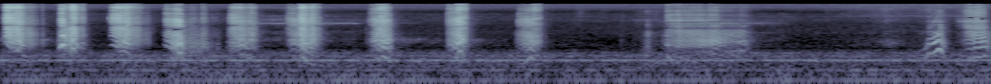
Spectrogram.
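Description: Fingernails scratch along the ridged back of a hard plastic lenticular phone case with a peace-sign print. The result is a series of quick, bright, raspy strokes in a loose rhythm, with one longer, softer scrape in the middle. A faint steady hum runs underneath throughout.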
